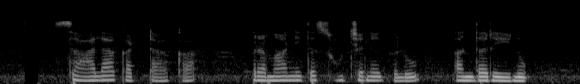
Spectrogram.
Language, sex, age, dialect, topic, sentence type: Kannada, female, 25-30, Central, banking, question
